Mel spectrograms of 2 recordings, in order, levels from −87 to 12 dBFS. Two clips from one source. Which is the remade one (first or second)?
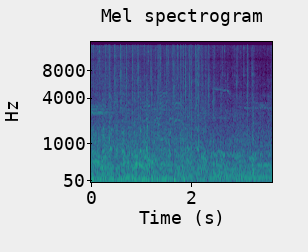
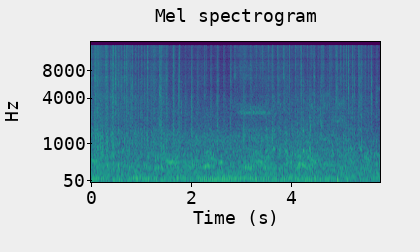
second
